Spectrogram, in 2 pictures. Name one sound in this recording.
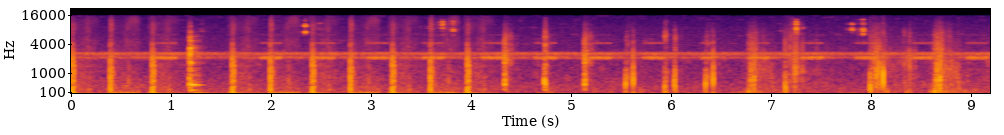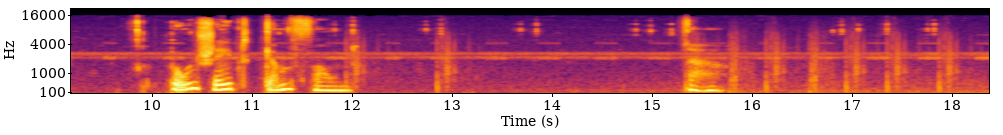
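Footsteps tap steadily across hard ground.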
